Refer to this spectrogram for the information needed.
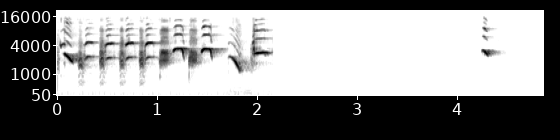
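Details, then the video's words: Chopi blackbird (pássaro preto, called "fumaça") sings a rich two-second phrase of liquid whistles and chuckling notes, mostly high, then one clear whistled note after a pause. "CANTO DO PÁSSARO PRETO"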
